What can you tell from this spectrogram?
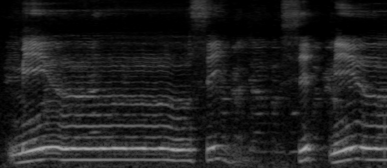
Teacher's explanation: bunyi n pada min itu disamarkan antara tempatnya nun sama tempatnya sin. Mil sid mil, jadi di tengah-tengah ada nun sama sin. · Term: ikhfa haqiqi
